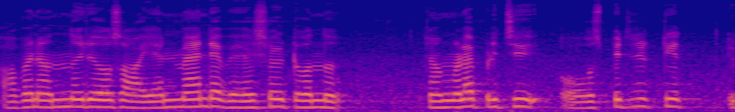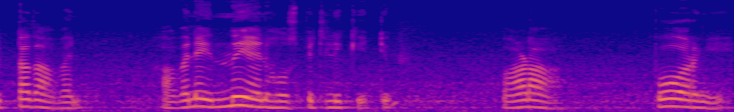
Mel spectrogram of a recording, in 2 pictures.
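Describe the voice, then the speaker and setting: A woman's voice: fairly high pitch, steady tone, moderate pace, long pauses, a little mellow, slight background noise, low-quality recording. A woman narrating and voicing a comic gangster game story. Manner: playful, switches between character voices. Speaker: gaming channel narrator voicing characters.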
